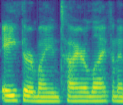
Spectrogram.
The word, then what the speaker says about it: aether: Yes, I know, listener, that it's pronounced ether in game, but you know what? I've said aether my entire life and I don't feel like stopping.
